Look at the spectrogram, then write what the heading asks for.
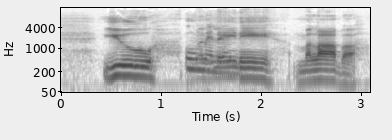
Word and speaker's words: U-Meleni Mhlaba: Let me pronounce this right. U-Meleni Mhlaba, okay?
